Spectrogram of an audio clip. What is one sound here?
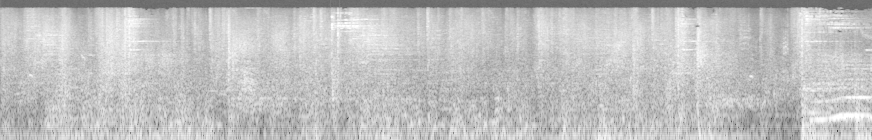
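Swords clash and slash in a fast battle.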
